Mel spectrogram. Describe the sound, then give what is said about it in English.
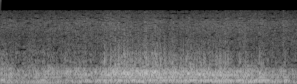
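A deep, continuous rumble of a storm brewing along the Hudson River at twilight rolls on for the whole stretch, swelling slightly in the middle, heavy with no voices over it. “The latticed summer house has grown heavy with vines, and only the other evening, two men came into that garden at twilight. Over the shaggy grass, as a storm was brewing along the Hudson.”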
